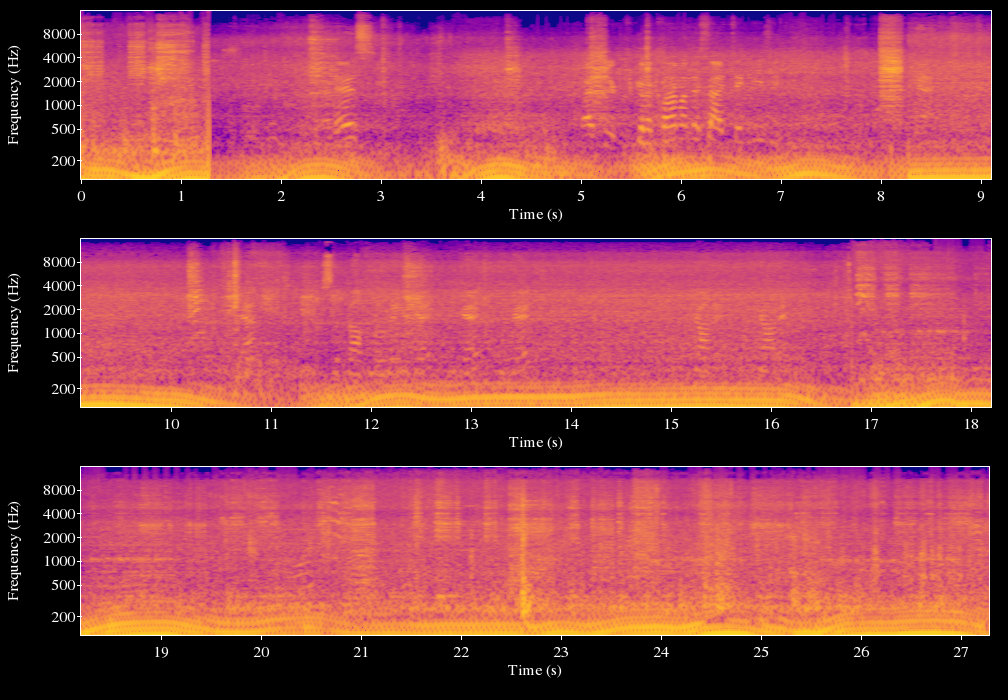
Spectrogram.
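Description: A truck engine rumbles loudly and revs as it crawls over rocks.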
